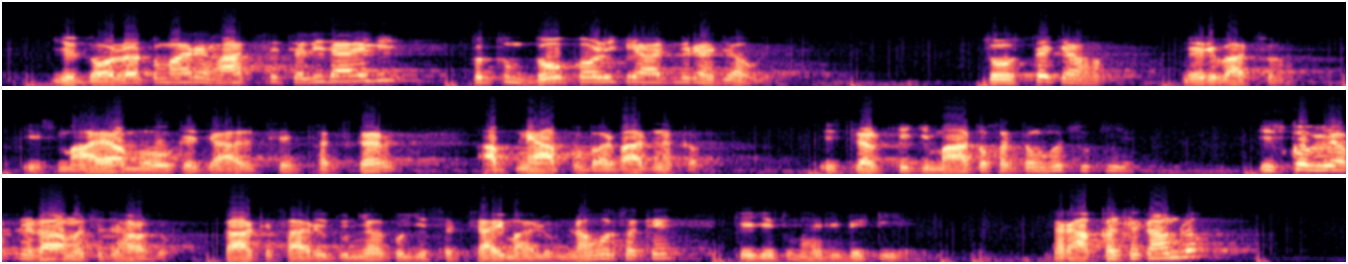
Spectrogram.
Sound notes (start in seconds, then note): none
